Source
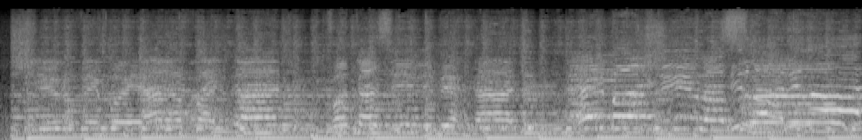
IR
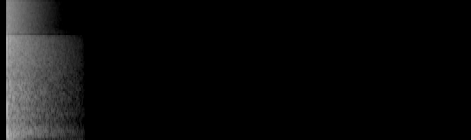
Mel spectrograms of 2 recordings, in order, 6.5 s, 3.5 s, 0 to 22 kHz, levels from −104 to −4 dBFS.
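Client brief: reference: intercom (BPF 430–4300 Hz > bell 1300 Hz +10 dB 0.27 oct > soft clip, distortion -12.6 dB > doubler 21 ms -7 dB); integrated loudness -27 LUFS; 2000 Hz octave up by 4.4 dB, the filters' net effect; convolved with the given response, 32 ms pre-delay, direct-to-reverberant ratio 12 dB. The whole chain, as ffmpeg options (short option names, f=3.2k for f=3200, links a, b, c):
-filter_complex "[0:a]equalizer=f=2k:t=o:g=3.5,asplit=2[a][b];[1:a]atrim=start_sample=2205,adelay=32[c];[b][c]afir=irnorm=-1:irlink=0,volume=-22dB[d];[a][d]amix=inputs=2:normalize=0,highpass=430,lowpass=4.3k,equalizer=f=1.3k:t=o:w=0.27:g=10,asoftclip=threshold=-18dB,asplit=2[e][f];[f]adelay=21,volume=-7dB[g];[e][g]amix=inputs=2:normalize=0"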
